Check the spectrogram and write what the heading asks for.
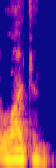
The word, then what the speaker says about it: lichen: Did have a discussion with Nancy last time about the pronunciation of lichen. She pronounces it lichen. I took my pronunciation from Basil Bunting.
